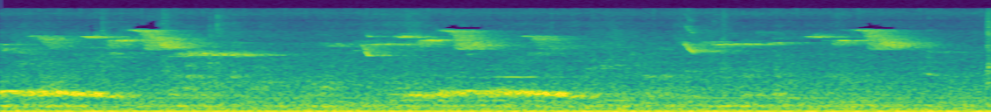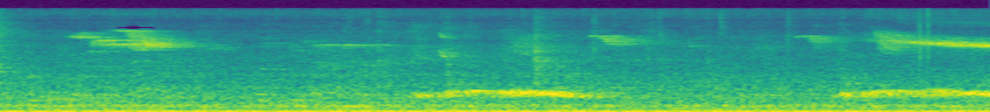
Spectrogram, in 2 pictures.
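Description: European greenfinch giving short, high twittering notes and a drawn-out wheeze, over low cooing from a dove and a steady background rumble.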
